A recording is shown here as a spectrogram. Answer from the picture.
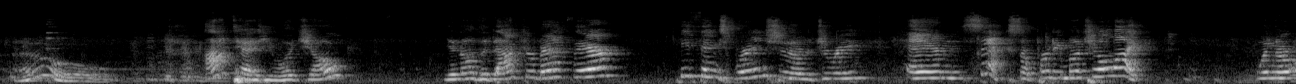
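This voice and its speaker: Very wide pitch swings from a high-pitched woman, a very slow pace, long and frequent pauses, and audible room echo. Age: 70s. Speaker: comedian. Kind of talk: stand-up. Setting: stage with audience.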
